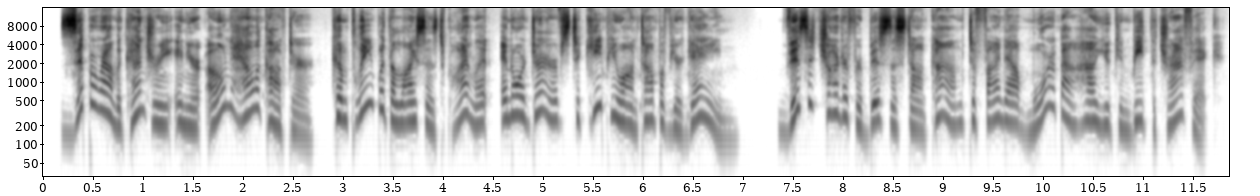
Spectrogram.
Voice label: foreigner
